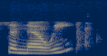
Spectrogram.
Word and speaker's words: Sanoe: And yes, nobody can say my name, period. So it is Sanoe. It's Native American and Hispanic.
